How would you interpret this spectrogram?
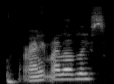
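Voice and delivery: ordinary talk, nothing marked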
